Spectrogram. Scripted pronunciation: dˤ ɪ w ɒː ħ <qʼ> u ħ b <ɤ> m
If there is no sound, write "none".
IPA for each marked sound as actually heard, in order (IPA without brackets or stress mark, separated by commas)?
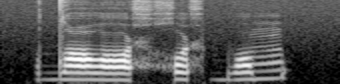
χ, ɔ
